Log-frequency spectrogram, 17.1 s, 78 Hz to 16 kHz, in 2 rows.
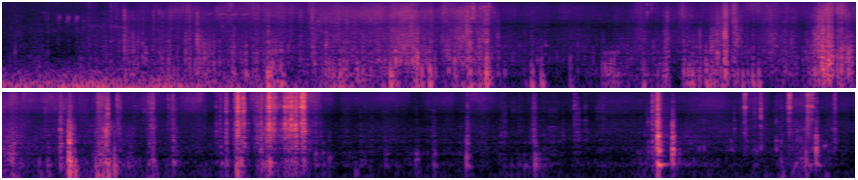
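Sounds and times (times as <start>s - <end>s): footsteps crunching in snow: 0.6s - 10.1s.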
